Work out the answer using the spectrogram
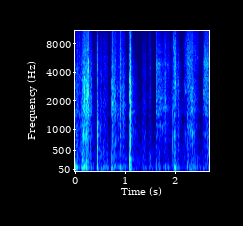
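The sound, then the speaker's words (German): Playing cards being shuffled: a deck riffles in many quick, crisp papery bursts of rustling and flicking. The bursts come irregularly, separated by short pauses, and are fairly faint, with no voices. “Es soll das Mischen von Spielkarten sein.”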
